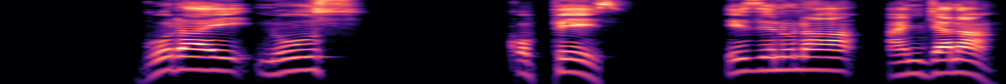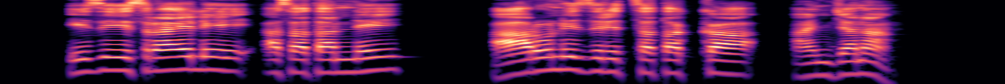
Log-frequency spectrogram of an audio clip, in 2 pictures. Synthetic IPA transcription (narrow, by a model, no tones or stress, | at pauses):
ɡɔd̪ɐjnuːs | kʼɔpːe̞ːs | ʔɪzɪnʊnɐɐnd͡ʒɐnɐ | ʔɪzɪɪsɾaːʔɛlɛɐsɐt̪ɐnːɛ | aːɾonɪzɪɾɪt͡sːɐt̪ɐkːɐ | ɐnd͡ʒɐnɐ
